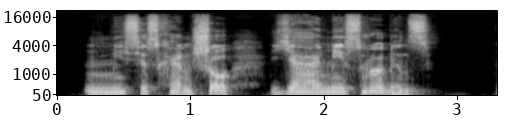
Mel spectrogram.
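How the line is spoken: Timid. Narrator (Russian): Она робко сказала

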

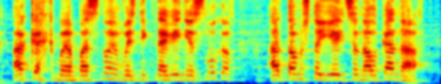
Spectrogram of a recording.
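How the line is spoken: Giggling question. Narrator (Russian): спросил хихикающий Юмашев

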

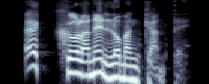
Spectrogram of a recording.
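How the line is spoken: Exclamation. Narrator (Italian): esclama

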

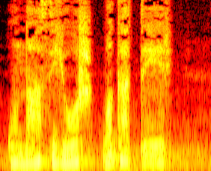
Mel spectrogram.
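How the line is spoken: Frightened whisper. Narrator (Russian): Шепотом со страху говорили звери

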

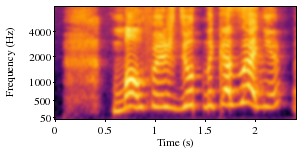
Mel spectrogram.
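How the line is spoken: Joyful shout. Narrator (Russian): радостно выкрикнула она

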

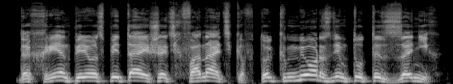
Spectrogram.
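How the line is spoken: Angry. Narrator (Russian): Зло проговорил Брюханов

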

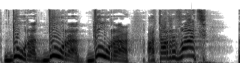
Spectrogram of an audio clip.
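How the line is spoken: Yelled. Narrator (Russian): заорала она

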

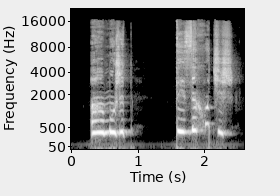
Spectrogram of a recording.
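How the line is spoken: Timid, shallow-breathed question. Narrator (Russian): робко спросила, стараясь дышать как можно реже

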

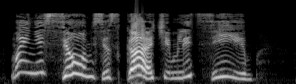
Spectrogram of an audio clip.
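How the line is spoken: Ecstatic yell, female. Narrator (Russian): восторженно завопила Алена

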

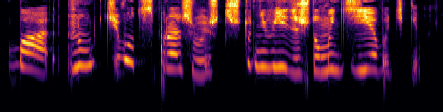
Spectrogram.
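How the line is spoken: Whining. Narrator (Russian): проскулила Манюня

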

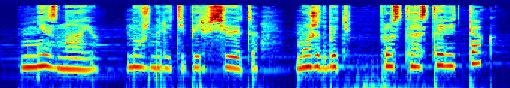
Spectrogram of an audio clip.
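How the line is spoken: Bewildered whisper. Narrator (Russian): растерянно прошептала Изольда

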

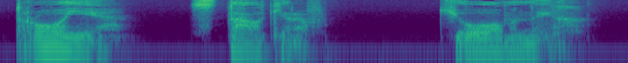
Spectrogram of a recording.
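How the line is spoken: Ominous whisper. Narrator (Russian): зловеще прошептал он

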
